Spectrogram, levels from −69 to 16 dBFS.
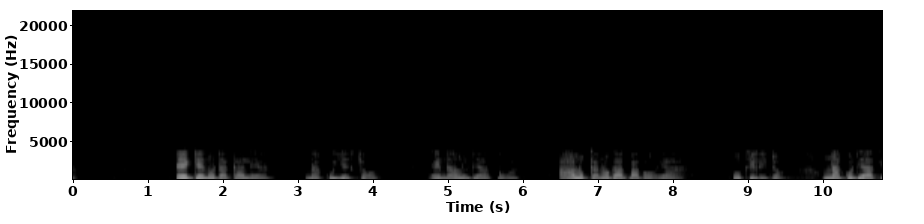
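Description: No technical faults can be heard in this speech, which comes through the usual G.711 telephone coding with its band ending at about 4 kHz.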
